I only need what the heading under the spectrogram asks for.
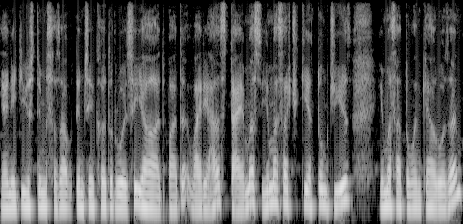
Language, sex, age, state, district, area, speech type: Kashmiri, male, 45-60, Jammu and Kashmir, Srinagar, urban, spontaneous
